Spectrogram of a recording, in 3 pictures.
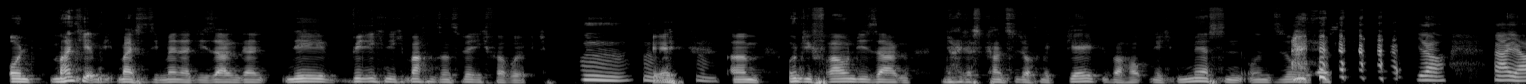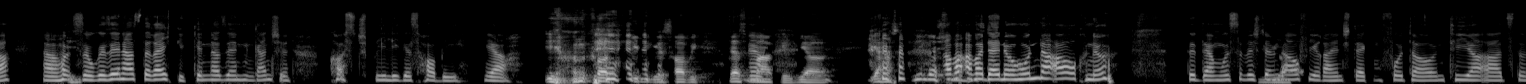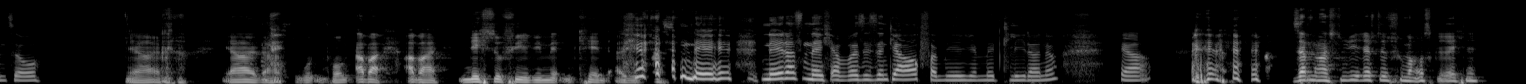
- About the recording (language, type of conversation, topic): German, unstructured, Was bedeutet Erfolg für dich persönlich?
- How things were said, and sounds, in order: laugh; laugh; laughing while speaking: "Ja"; laugh; giggle; laughing while speaking: "ja"; chuckle; laugh; laughing while speaking: "Ne"; unintelligible speech; laugh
